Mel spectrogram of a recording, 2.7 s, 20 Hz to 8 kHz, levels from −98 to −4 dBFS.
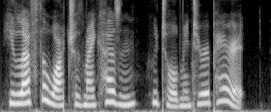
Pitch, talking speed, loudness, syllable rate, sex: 245 Hz, 290 wpm, -18 LUFS, 6.5 syllables/s, female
